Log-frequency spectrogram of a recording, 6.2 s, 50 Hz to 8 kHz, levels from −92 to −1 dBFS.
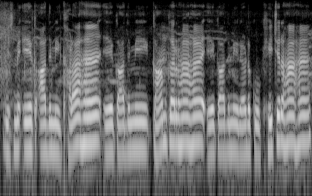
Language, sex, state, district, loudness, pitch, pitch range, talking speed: Hindi, male, Bihar, Jahanabad, -23 LUFS, 170 Hz, 160-195 Hz, 175 wpm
